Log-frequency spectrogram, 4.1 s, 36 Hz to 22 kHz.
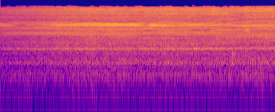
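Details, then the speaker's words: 2000 Dodge Ram Van B1500 with code P0505, idle control system malfunction. An air leak is heard near the idle air control with the air cleaner off: a steady high airy hiss over a quiet idle. Suspected vacuum leak. "now I definitely hear an air leak somewhere so let's take this uh air cleaner off and see what we can uh find here"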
